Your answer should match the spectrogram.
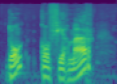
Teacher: On insiste sur la dernière syllabe, parce qu'il y a un r » à la fin, et suivant notre règle du son, donc confirmar, on insiste, hein, on frappe en quelque sorte sur la dernière syllabe comme c'est le cas pour tous les infinitifs espagnols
